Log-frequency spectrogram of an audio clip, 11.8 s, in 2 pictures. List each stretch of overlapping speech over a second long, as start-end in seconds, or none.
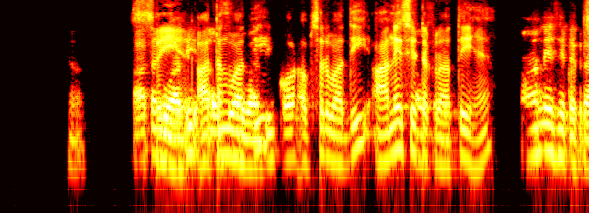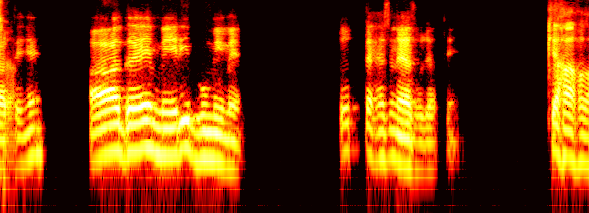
1.4-2.7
